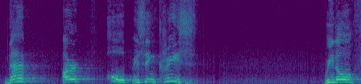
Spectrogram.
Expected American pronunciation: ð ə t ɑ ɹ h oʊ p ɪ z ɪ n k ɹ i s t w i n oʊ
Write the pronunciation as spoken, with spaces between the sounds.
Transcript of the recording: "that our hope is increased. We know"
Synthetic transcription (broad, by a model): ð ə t ɑ ɹ h oʊ p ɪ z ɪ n k ɹ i s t w i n oʊ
